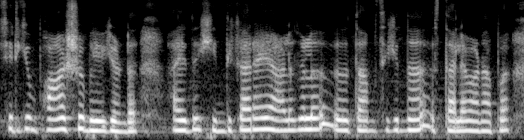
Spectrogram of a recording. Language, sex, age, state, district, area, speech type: Malayalam, female, 30-45, Kerala, Idukki, rural, spontaneous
